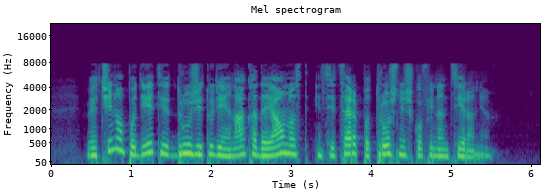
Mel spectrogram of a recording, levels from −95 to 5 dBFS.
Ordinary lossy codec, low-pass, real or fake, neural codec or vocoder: AAC, 24 kbps; 19.8 kHz; real; none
